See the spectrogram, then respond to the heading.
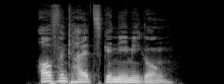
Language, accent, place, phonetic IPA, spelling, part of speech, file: German, Germany, Berlin, [ˈaʊ̯fʔɛnthaltsɡəneːmɪɡʊŋ], Aufenthaltsgenehmigung, noun, De-Aufenthaltsgenehmigung.ogg
- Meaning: residence permit ("Aufenthaltsgenehmigung" was the official designation of a residence permit in Germany until 2005.)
